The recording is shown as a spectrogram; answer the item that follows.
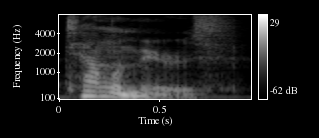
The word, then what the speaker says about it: telomeres: Uh, we've talked about telomeres, and I think I'm pronouncing them right.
